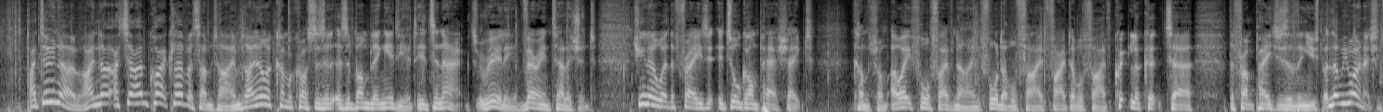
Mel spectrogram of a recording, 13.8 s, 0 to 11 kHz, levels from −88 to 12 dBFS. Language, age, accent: English, 30-49, British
